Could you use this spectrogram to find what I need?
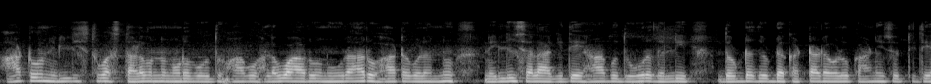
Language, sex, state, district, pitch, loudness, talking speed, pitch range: Kannada, male, Karnataka, Bellary, 135 Hz, -20 LUFS, 95 wpm, 135-140 Hz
